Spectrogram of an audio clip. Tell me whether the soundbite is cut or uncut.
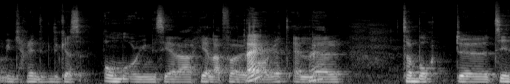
uncut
